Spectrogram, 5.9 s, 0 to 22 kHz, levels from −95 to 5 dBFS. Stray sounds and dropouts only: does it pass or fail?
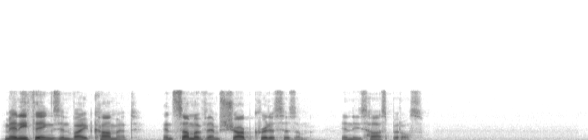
pass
